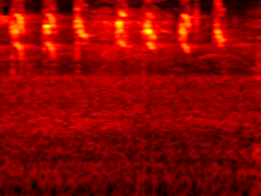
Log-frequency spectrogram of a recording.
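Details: Young woodpecker being hand-fed near Houston while its mother waits up in a tree, giving a quick series of high, sharp chirps about every quarter second.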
